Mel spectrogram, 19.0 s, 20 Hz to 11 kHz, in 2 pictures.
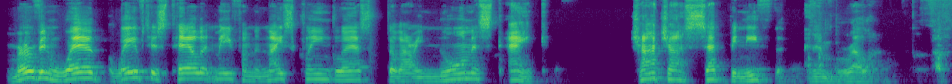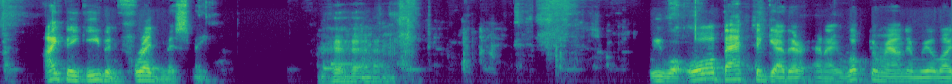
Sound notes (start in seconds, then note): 12.7 laughs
